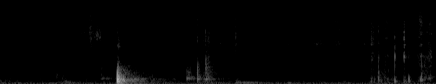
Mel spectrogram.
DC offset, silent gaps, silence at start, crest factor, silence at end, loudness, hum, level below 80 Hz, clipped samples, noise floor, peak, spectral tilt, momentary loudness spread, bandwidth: under 0.1%; none; 1.15 s; 30 dB; 0.05 s; -36 LUFS; none; -56 dBFS; under 0.1%; -65 dBFS; -12 dBFS; -7.5 dB/octave; 29 LU; 16 kHz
